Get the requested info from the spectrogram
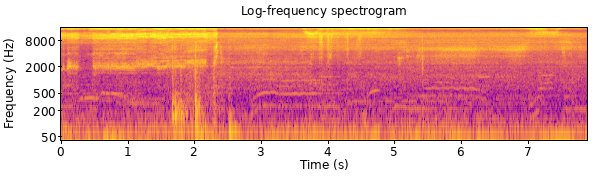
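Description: Leftover R134a refrigerant hissing out of an Audi A4 B6's air-conditioning line as the fitting is loosened. It is strongest for the first two seconds or so, then keeps hissing more faintly. There is a knock about two seconds in. This is the residual gas charge, which the owner takes to be the likely reason the compressor was still engaging.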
